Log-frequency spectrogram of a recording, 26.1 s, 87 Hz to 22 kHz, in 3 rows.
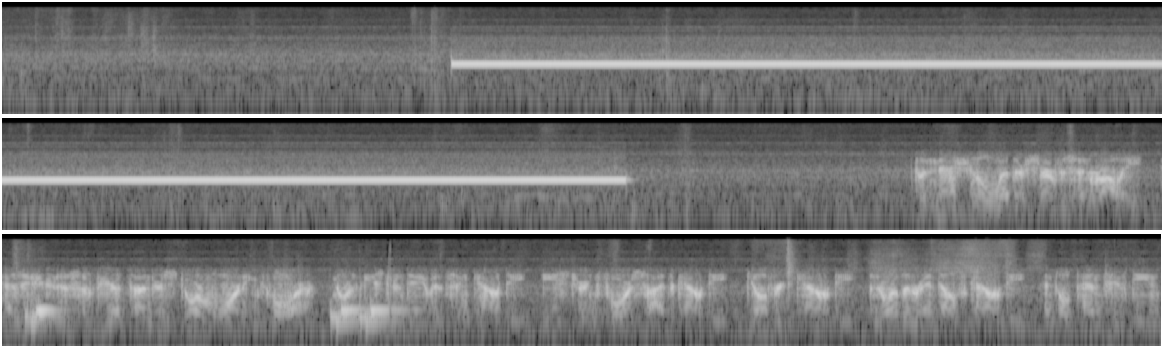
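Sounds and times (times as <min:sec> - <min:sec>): steady alert beep: 0:17.6 - 0:18.0, 0:19.9 - 0:20.5.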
